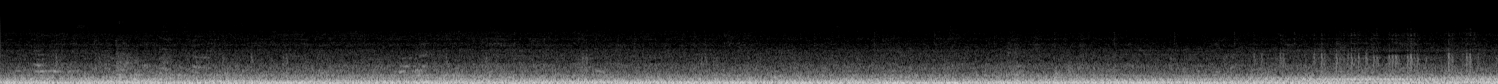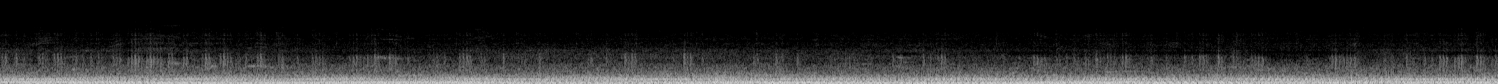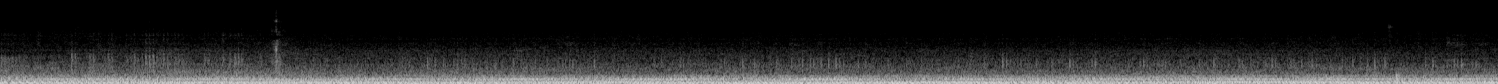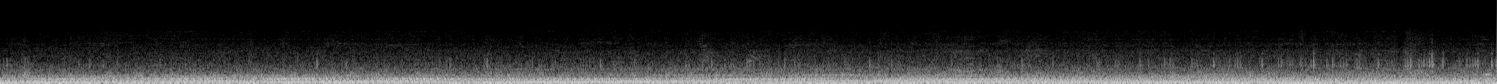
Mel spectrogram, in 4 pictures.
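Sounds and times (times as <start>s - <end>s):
diesel train rumbling on track: 0.0s - 59.9s.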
